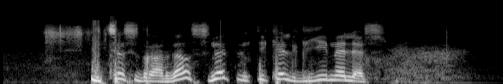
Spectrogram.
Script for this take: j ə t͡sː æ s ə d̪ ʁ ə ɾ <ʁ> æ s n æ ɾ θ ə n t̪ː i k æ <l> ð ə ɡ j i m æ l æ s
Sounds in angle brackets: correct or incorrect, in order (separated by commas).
incorrect, correct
